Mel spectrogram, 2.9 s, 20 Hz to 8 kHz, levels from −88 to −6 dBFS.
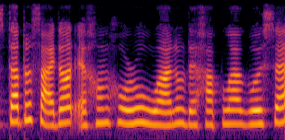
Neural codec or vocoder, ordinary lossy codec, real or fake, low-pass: codec, 16 kHz, 0.5 kbps, FunCodec, trained on LibriTTS, 25 frames a second; none; fake; 7.2 kHz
